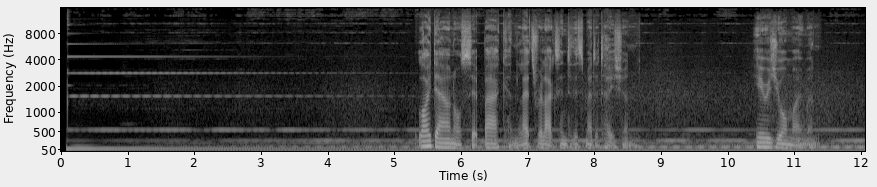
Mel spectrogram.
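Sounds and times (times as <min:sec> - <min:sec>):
steady ringing tones: 0:00.1 - 0:12.0.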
